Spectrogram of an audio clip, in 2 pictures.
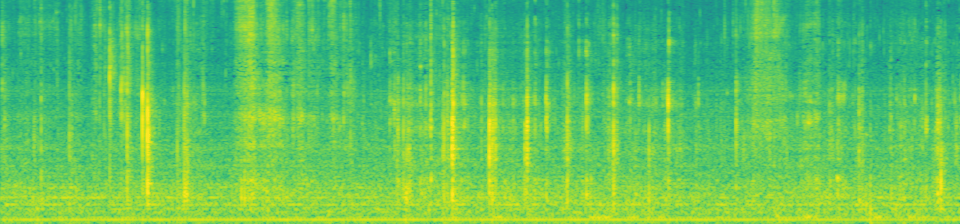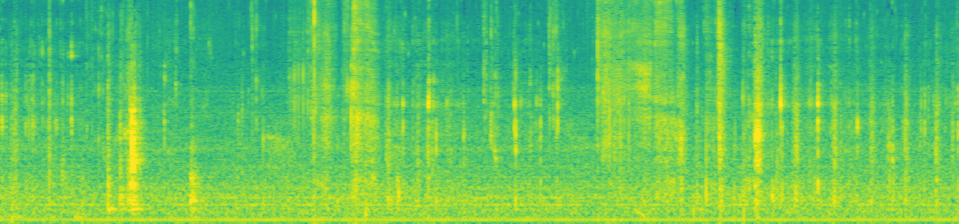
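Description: Close-miked biting and chewing of a seasoned fried chicken drumstick: crunches of crisp coating and wet mouth sounds coming irregularly throughout. A steady low hum lies underneath.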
